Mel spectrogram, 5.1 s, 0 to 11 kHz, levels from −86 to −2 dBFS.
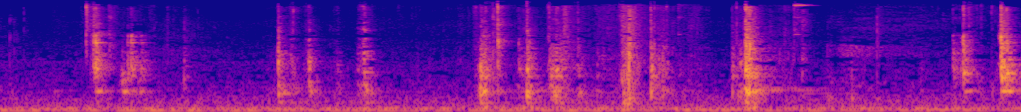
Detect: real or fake real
